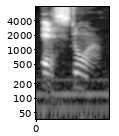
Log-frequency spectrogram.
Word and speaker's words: storm: So we're going to practice these words and practice not adding an E at the beginning of the word. So we had stood, or the word is stood, okay, and we had storm, which you would pronounce storm, okay?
